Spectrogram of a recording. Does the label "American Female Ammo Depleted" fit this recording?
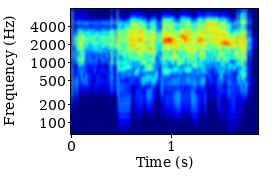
Yes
